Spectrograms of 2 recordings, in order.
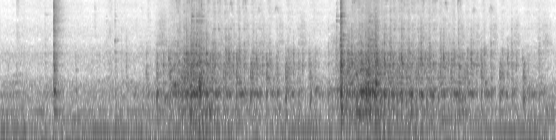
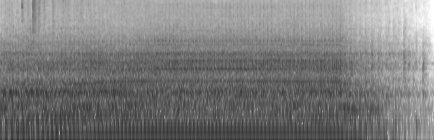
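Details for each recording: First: Walk-behind lawn mower that locked up, which the owner calls vapor lock, pulled over with the spark plug removed: three bursts of quick chuffing whir with no firing; the engine turns freely. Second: Old used Briggs & Stratton lawn mower engine after clearing a vapor lock, started on one pull: steady, even single-cylinder putter at constant speed before shutting off. Running normally.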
